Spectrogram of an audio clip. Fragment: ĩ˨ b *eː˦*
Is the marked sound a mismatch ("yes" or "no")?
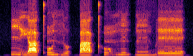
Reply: no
